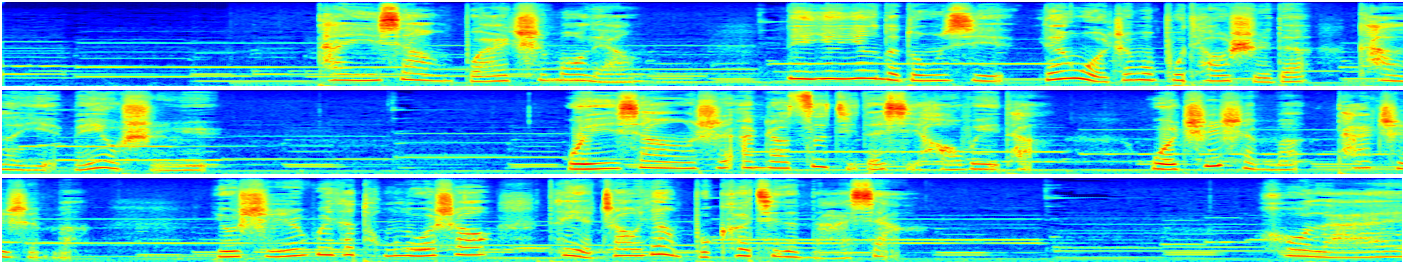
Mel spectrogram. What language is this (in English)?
Chinese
